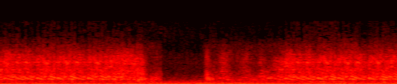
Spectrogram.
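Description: A car engine at a gas station, with oil poured into its fuel tank, cranks and grinds steadily without catching. It makes a loud, continuous mechanical whir that briefly thins out midway before carrying on, with no clear voices over it.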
